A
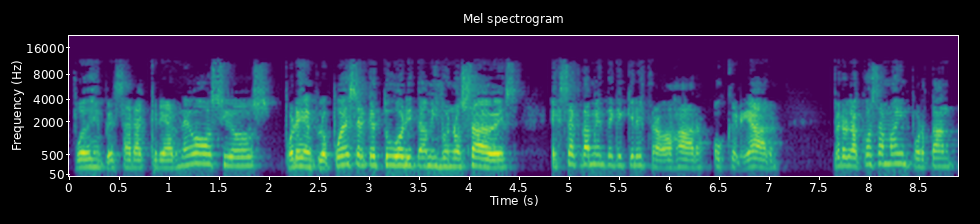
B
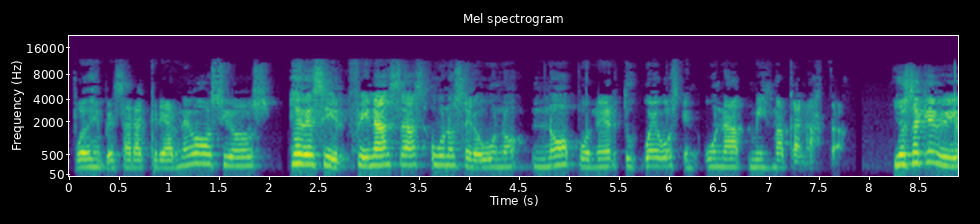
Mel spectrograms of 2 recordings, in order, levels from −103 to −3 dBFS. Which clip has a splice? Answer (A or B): A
